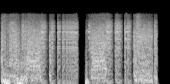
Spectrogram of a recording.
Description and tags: Pump 6 Extreme Glitch
Do you like Noisy Stuff ( No Para Espanol)
Breaks
deathcore, e, fuzzy, glitchbreak, h, k, l, love, o, pink, processed, t, y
